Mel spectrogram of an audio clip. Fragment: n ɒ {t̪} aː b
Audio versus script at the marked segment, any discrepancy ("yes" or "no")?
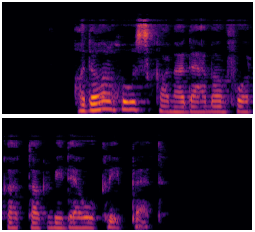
yes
